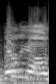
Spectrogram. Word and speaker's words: Belial: I like to call him Belial. Belial is the right pronunciation.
